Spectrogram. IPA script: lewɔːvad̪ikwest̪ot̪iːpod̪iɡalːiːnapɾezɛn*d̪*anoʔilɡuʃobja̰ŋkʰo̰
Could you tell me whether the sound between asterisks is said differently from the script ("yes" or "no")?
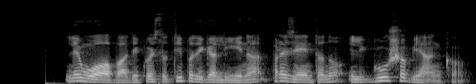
yes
